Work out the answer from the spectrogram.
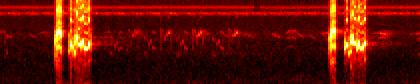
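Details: Wild sooty-headed bulbul answering: two short bursts of bubbly chirped notes, about three seconds apart, with faint distant whistles between them.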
